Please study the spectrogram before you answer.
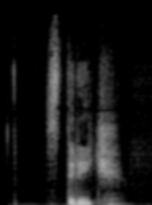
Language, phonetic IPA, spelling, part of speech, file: Russian, [strʲit͡ɕ], стричь, verb, Ru-стричь.ogg
- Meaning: to cut (hair, fur, grass, etc.), to shear, to clip, to trim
